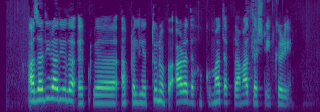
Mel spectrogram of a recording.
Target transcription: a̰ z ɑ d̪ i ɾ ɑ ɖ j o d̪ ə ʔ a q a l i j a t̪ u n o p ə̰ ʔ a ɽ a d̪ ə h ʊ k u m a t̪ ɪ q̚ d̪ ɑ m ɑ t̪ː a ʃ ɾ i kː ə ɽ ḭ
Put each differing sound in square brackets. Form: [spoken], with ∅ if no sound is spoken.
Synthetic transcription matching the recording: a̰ z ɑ d̪ i ɾ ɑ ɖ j o d̪ ə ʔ a q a l i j a t̪ u n o p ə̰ ʔ a ɽ a d̪ ə h ʊ k u m a t̪ ɪ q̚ d̪ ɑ m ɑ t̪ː a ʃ ɾ i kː ə ɽ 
